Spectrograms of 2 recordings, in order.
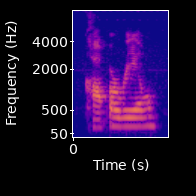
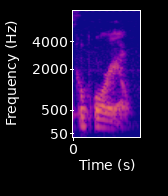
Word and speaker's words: corporeal: in harry potter and i'm pretty sure i pronounced it like copper real like a fool um i think it's corporeal hope so then she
